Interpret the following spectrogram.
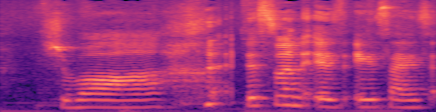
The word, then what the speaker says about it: Joie: This is also a 100% silk piece by Joie, which looks like Joey, but it's not pronounced Joey, it's pronounced Joie.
